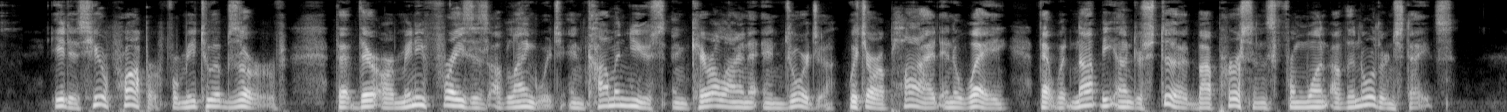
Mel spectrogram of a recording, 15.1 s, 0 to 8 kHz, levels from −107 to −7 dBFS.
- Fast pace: No, average, 165 wpm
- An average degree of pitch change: Yes, average, 4.5 semitones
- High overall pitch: No, medium, 140 Hz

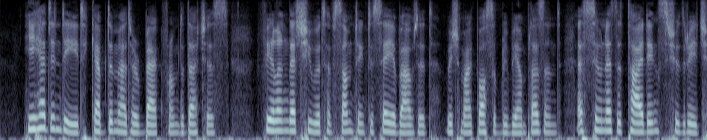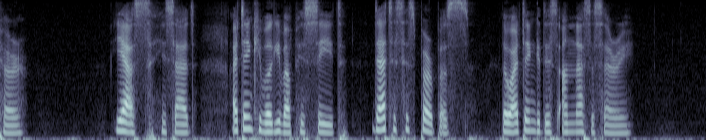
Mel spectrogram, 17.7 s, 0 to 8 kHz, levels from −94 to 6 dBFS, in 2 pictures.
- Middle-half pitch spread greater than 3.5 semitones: No, average, 3.0 semitones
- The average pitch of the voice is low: No, medium, 185 Hz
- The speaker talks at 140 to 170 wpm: No, average, 185 wpm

